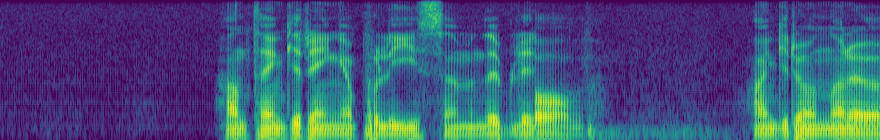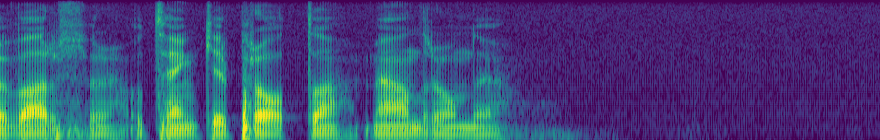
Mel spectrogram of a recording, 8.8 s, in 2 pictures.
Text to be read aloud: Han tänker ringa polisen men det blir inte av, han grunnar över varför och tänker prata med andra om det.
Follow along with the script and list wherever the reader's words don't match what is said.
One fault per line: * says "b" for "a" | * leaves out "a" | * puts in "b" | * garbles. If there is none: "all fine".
* leaves out "inte"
